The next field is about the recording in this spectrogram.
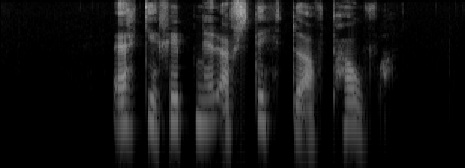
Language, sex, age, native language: Icelandic, female, 60-69, Icelandic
